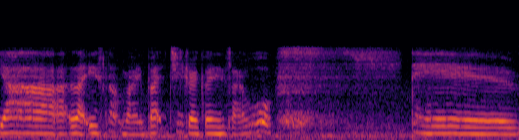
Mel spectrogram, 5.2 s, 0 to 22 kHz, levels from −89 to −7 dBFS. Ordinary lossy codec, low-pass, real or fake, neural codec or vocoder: MP3, 48 kbps; 5.4 kHz; fake; vocoder, 22.05 kHz, 80 mel bands, WaveNeXt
